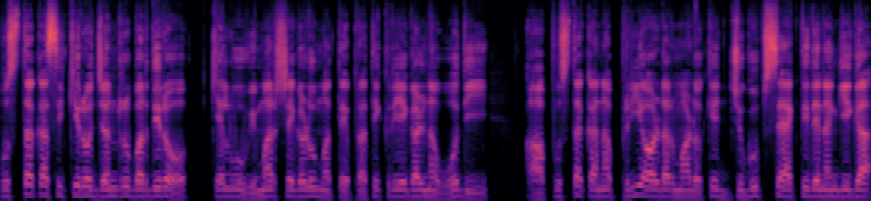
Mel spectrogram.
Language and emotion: Kannada, disgusted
